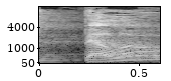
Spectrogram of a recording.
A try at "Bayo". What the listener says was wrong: Bayo. Two L's in it. 2 L's in Spanish is with a Y.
